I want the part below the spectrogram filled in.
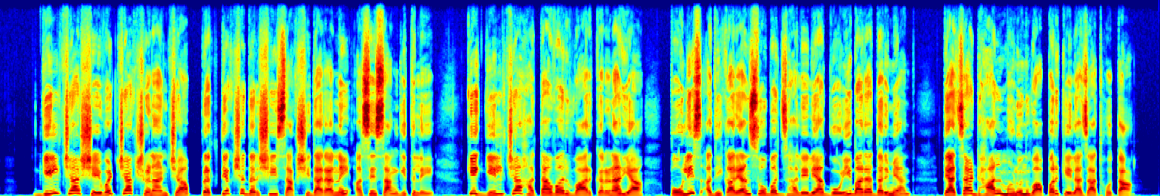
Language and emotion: Marathi, neutral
